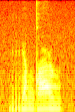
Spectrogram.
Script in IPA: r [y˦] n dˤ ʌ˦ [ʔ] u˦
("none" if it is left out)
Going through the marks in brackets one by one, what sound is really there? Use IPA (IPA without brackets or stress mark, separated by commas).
e˦, ʕ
